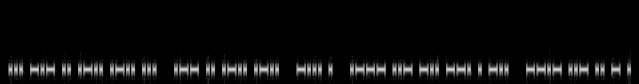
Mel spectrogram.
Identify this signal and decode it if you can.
Morse code, heard as a keyed tone, about 41 wpm, 700 Hz. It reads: SKILLS WILL BE JUDGED QUITE
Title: Pangram Challenge v2 - 45wpm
